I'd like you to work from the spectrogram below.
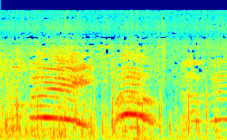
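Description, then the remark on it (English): Hooves of two riders' horses, one white, coming slowly down a trail clip-clop steadily in the background while men shout loud commands to halt a troop, the voices drawn out and dominating the brief scene. “looks like one of them's wearing a black mask. One on the white horse.”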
